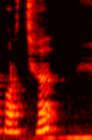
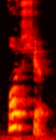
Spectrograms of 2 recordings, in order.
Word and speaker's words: Porsche: Jadi ini bukan porche tapi Porsche karena dibacanya CH jadi sh porse.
